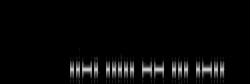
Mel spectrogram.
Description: Morse code, heard as a keyed tone, about 40 wpm, 700 Hz. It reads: F5MSL
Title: DXCC-100 Call Signs - 5 Characters - 40wpm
